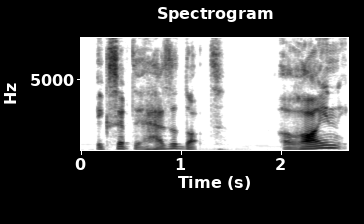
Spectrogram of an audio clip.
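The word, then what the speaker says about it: غين: Ghayn is a heavy letter. It sounds similar to when you gargle some water from the throat.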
